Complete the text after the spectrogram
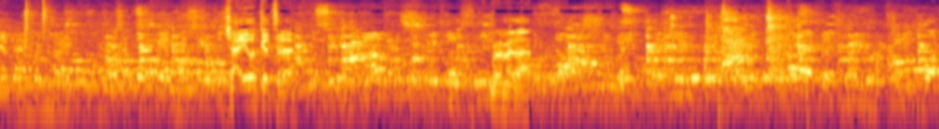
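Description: A young man talks close up, casually and with animation.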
